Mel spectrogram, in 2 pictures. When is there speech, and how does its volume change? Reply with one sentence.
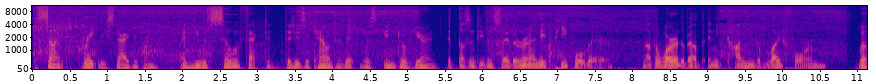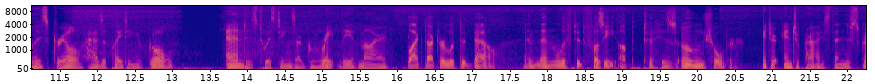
The speech can be heard from 0.0 to 22.2 s, at a steady volume.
